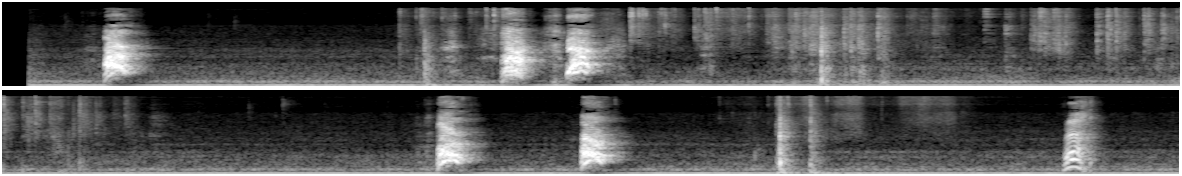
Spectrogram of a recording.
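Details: A Maltese dog barks angrily in sharp, high-pitched barks, singly and in quick pairs, spaced irregularly.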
